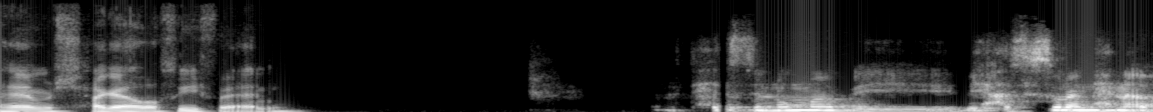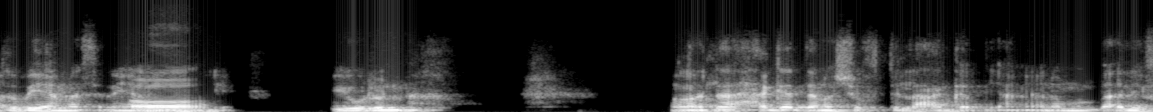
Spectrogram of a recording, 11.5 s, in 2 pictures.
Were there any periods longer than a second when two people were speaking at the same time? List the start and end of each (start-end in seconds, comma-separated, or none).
none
